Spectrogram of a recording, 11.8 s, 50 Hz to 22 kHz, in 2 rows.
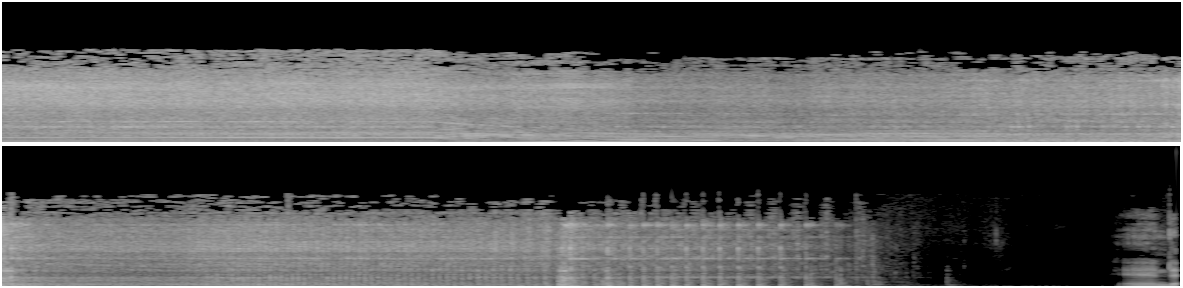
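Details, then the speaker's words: Genie Jet Vac 10-gallon wet/dry shop vac: high motor whine falls on coast-down, revealing a loose rattly ticking inside the motor; cause unknown, vac later taken apart to clean the motor area. "And as you could hear that rattling in the motor, I'm not sure what that is."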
